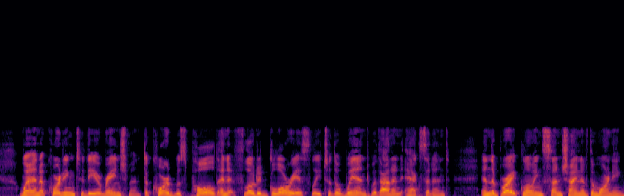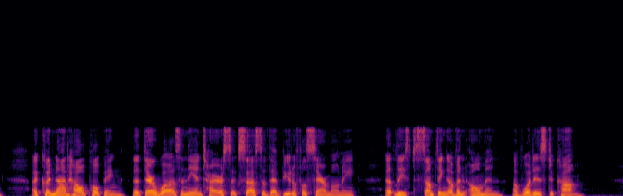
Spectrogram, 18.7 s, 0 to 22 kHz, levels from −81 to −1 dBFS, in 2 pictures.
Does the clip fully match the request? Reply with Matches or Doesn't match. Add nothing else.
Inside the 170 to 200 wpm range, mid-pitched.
Matches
